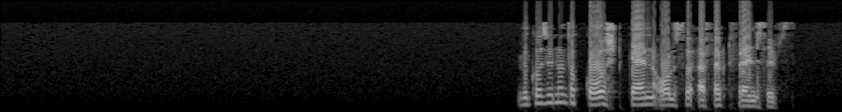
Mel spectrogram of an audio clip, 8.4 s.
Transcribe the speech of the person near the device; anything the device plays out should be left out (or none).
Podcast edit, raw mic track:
Because you know the cost can also affect friendships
